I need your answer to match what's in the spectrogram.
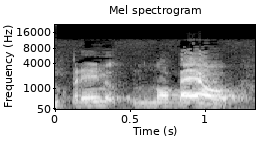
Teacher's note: em português essa palavra é oxitona não se diz prêmio Nobel e sim prêmio Nobel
